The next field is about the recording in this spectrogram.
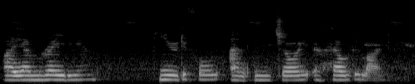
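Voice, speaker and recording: A woman leading a guided affirmation meditation, speaking in slow, measured phrases with long pauses. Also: mid-range voice, monotone, creaky, dark tone, lo-fi sound, slight background noise.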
